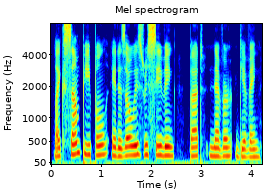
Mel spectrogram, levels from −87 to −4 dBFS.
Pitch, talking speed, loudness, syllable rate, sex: 190 Hz, 140 wpm, -18 LUFS, 4.5 syllables/s, female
